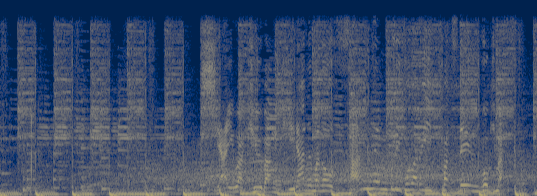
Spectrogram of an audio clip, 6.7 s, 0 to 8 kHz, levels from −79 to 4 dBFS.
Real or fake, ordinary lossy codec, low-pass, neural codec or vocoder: real; none; 7.2 kHz; none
